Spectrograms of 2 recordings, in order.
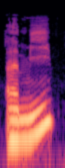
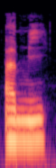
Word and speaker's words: ami: here okay but then technically you pronounce it the same way so singular form Ami plural form you add this s but it's Ami as well okay in that case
